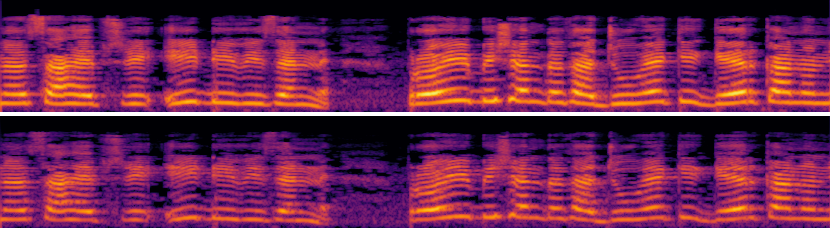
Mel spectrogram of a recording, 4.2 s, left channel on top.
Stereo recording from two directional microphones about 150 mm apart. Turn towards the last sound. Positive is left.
turn(degrees=50)  # may be behind; listen again after turning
